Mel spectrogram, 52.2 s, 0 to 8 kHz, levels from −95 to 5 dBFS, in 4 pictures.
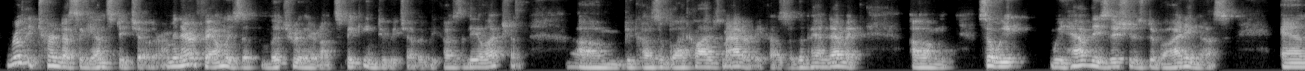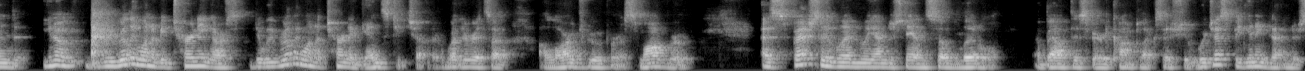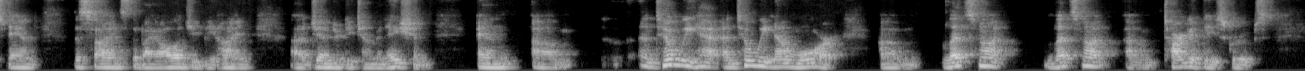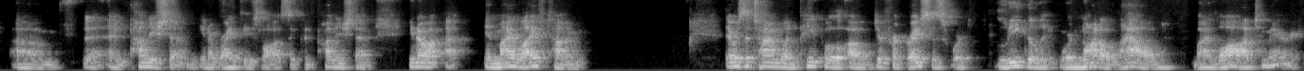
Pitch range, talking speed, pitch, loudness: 105-135 Hz, 170 wpm, 115 Hz, -23 LUFS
